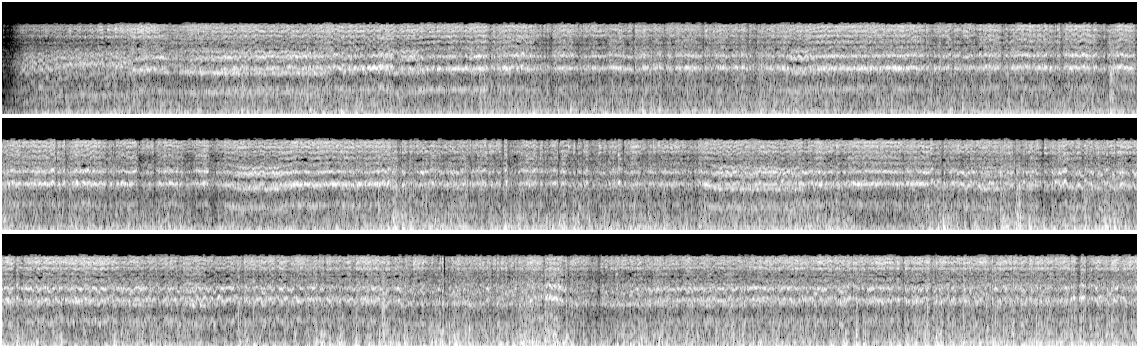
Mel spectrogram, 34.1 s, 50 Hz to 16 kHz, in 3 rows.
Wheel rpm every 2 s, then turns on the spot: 160, 210, 230, 230, 230, 230, 230, 230, 240, 220, 230, 220, 220, 210, 210, 230, 230.
none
